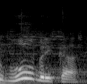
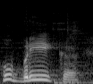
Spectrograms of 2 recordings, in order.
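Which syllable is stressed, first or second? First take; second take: first; second. First: The stress is on the first syllable. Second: The stress is on the second syllable. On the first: The speaker calls it wrong. "teria acento como mística... e nem rúbrica" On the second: The speaker calls it right. "Ela é paroxítona"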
